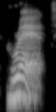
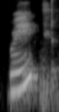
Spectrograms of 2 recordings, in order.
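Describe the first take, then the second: First: The vowel is short, like 'red'. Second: The vowel is long, like 'reed'.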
